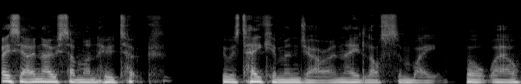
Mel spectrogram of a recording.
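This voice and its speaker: Against a quiet background, a man talks at a fairly quick pace in a fairly low pitch, his dark, mellow tone somewhat breathy and his intonation fairly even. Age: 30s. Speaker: weight loss interviewee. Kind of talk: casual interview.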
